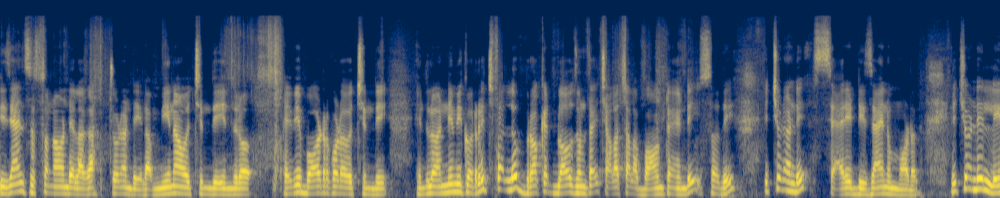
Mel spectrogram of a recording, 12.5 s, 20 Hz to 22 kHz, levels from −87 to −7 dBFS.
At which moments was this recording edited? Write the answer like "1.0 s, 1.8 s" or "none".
8.8 s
